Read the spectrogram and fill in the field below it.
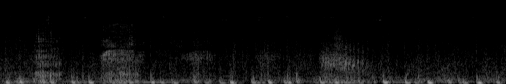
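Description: Horse hooves in the game RedM clip-clop in a steady trotting rhythm with occasional whinnies and snorts, fairly close and loud.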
